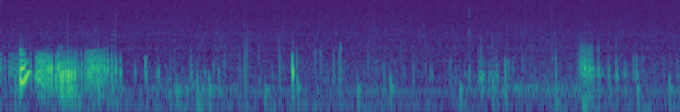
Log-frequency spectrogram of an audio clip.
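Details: Loud digestive noises from a person's stomach after eating: a loud gurgling rumble, then scattered soft bubbling pops and gurgles; active, ordinary borborygmi.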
